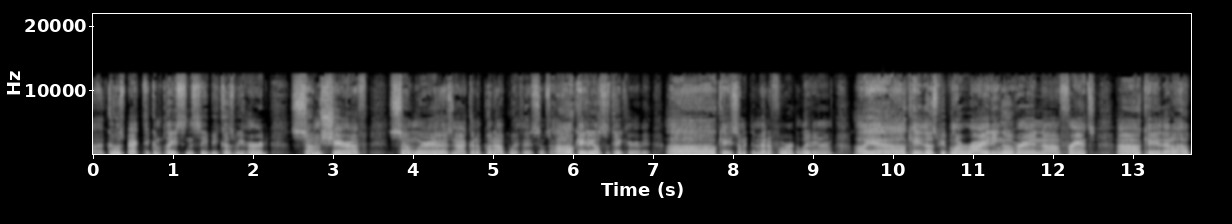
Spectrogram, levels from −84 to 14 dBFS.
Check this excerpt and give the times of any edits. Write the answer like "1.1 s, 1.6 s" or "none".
4.3 s, 6.2 s, 8.2 s, 8.8 s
